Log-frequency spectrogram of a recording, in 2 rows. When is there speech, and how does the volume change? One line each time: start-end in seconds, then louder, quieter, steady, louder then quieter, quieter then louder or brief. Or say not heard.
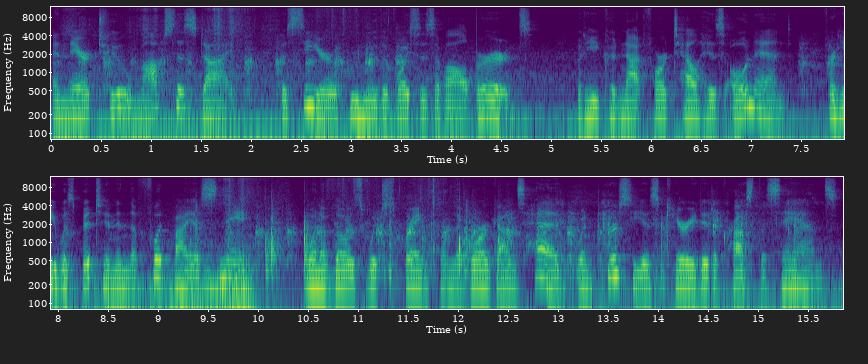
0.0-15.8 steady.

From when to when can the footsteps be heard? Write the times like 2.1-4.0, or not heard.
9.2-15.6.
